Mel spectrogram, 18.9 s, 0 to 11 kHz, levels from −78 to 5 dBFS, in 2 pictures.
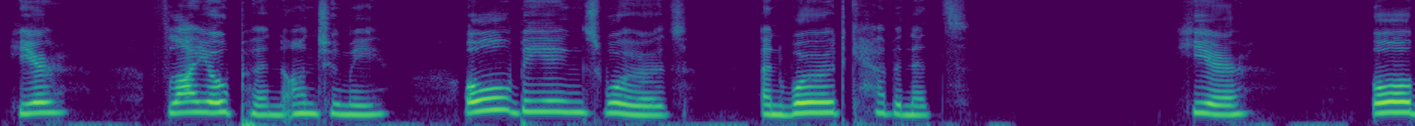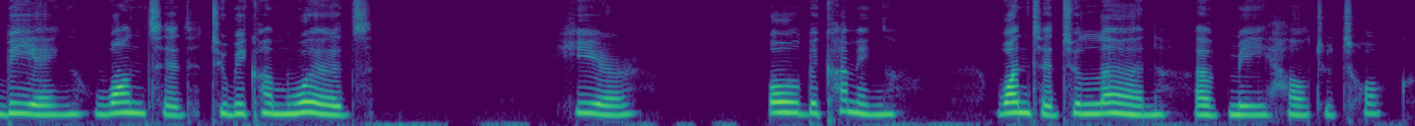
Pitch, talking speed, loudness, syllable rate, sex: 225 Hz, 90 wpm, -19 LUFS, 3.3 syllables/s, female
